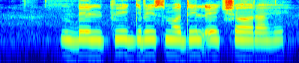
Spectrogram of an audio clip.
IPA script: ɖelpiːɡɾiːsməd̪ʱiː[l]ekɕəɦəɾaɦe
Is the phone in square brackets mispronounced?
no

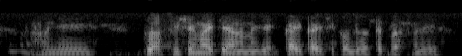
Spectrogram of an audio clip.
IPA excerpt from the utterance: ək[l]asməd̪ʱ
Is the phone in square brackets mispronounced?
no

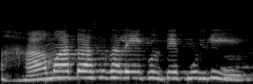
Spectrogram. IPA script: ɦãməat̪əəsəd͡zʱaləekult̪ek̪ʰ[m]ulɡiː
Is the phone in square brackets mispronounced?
no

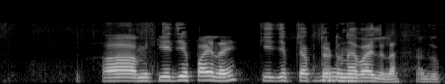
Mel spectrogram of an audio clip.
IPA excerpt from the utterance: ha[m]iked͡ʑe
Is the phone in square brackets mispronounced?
no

